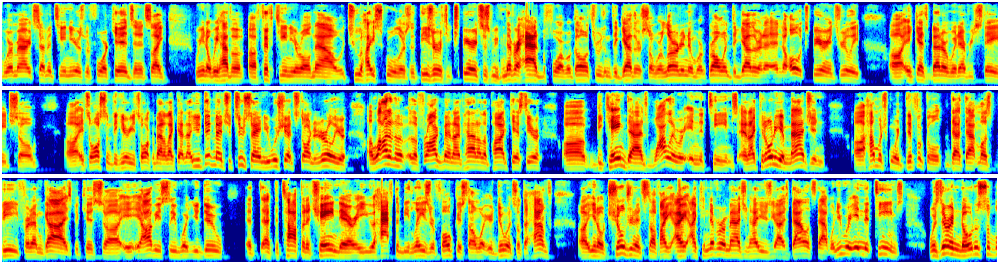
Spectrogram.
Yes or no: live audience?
no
